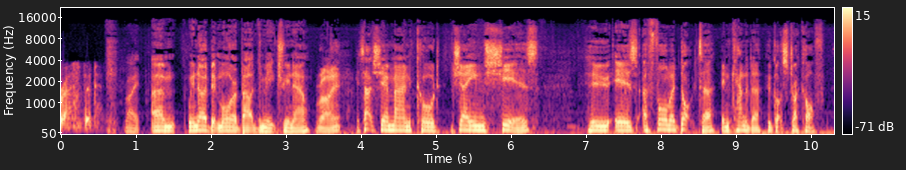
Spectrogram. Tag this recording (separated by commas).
Speech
